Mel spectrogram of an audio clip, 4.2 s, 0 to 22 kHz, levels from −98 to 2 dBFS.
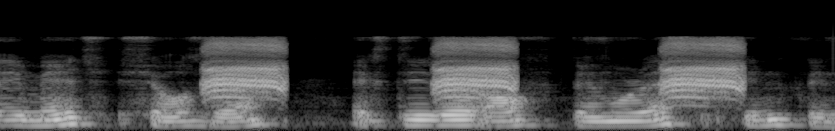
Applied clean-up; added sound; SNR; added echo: none; Bird; -4 dB; reverberation time 0.3 s.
